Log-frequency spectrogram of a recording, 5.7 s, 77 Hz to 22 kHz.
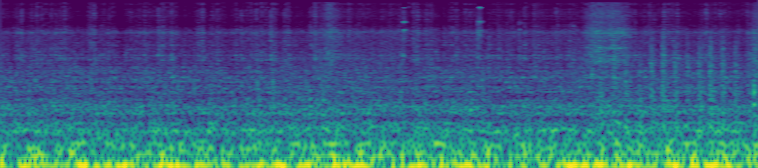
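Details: Carbureted Ford pickup V8, warm: deep, even burble with a steady low rumble, no misses or knocks; smooth, healthy idle, though a wheel seems to be dragging.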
